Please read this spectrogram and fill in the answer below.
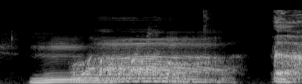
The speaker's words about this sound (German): Schlucken ist Liebe, gurgeln ist zu viel, oder wie?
